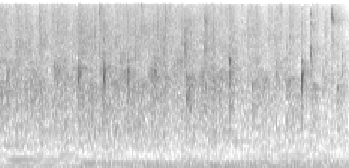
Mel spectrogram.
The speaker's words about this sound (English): Guys, can we give Pastor Josh a round of applause? That was awesome.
